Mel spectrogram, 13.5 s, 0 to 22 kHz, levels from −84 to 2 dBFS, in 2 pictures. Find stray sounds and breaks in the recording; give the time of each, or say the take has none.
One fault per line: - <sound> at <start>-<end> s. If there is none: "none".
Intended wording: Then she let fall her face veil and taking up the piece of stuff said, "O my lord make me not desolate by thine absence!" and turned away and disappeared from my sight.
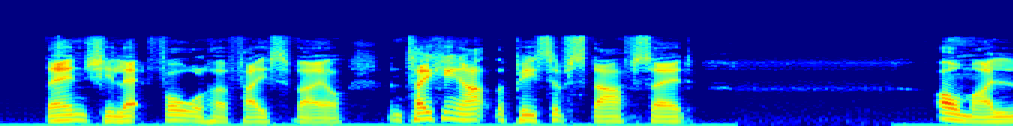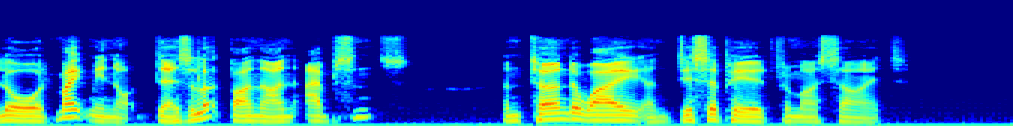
none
